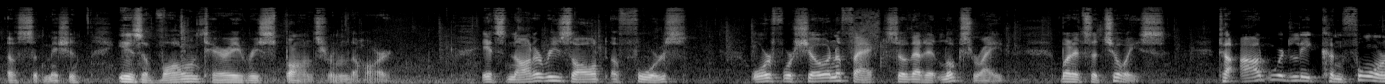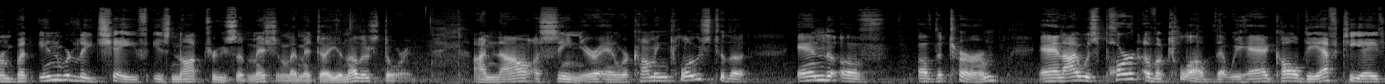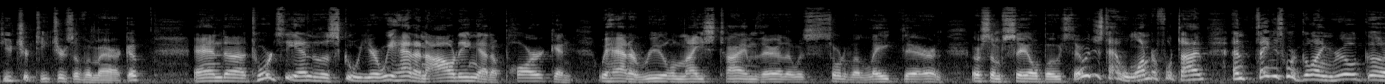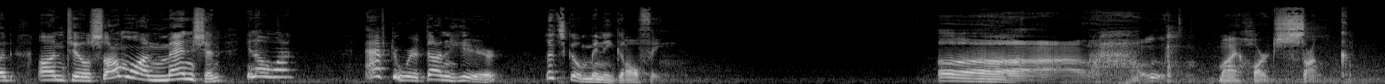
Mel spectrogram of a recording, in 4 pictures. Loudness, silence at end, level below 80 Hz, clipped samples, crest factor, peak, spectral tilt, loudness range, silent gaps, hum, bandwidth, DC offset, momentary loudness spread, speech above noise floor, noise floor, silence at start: -21 LUFS; 0.05 s; -54 dBFS; under 0.1%; 18 dB; -2 dBFS; -4.5 dB/octave; 4 LU; none; none; 15.5 kHz; under 0.1%; 9 LU; 40 dB; -61 dBFS; 0 s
